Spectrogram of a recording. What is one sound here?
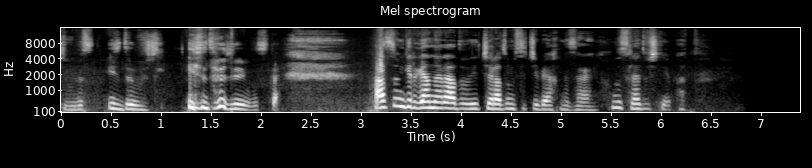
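A woman speaks with animation close to a clip-on microphone.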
